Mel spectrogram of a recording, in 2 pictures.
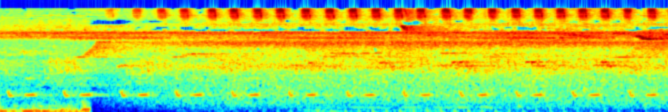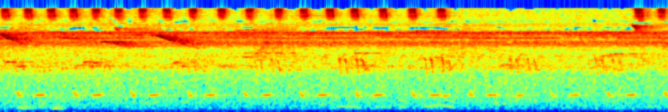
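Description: Outdoor woodland ambience: scattered bird chirps over a fast, even ticking of about four a second. A low rumble on the microphone cuts off abruptly under a second in.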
